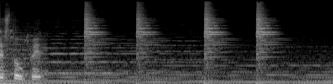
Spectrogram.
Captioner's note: sword clinking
